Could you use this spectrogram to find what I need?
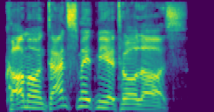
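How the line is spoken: Exclaiming. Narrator (German): rief er aus

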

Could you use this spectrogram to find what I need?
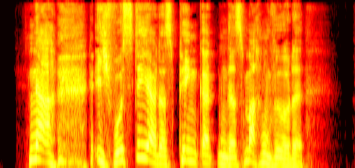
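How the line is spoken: Triumphant call. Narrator (German): rief er triumphierend

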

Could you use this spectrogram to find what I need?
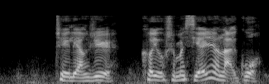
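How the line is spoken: Angry question. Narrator (Chinese): 吕雉怒问红茹

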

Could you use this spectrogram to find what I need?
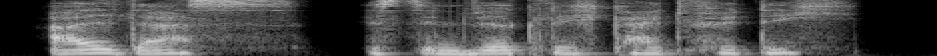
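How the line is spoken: Mother's whisper. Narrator (German): flüsterte meine Mom immer

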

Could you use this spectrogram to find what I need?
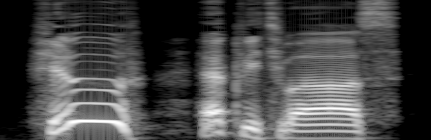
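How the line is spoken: Whistle then loud laughter. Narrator (Russian): присвистнул и захохотал

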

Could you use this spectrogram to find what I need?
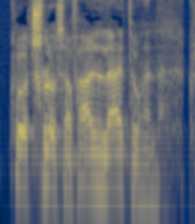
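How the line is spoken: Growled. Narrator (German): knurrte er

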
